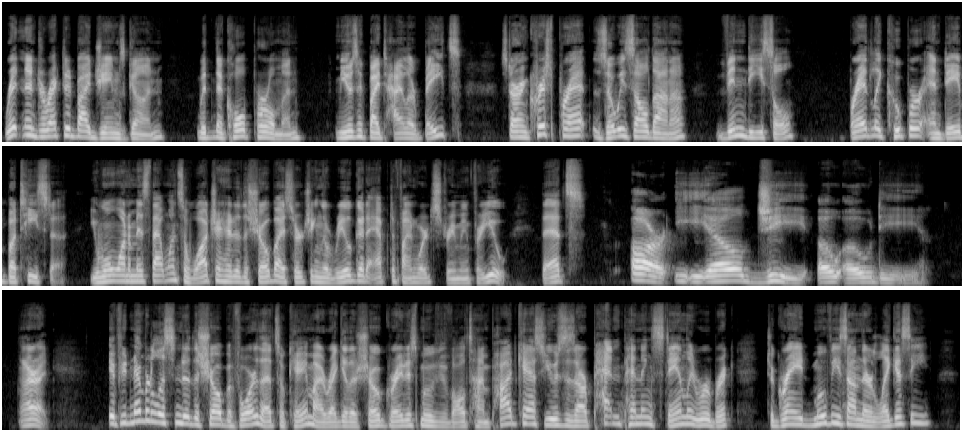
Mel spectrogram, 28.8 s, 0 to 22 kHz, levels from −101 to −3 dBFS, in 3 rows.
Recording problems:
none

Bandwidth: 14.5 kHz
